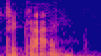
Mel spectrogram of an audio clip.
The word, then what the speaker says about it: Takei: And George Takei. – It's pronounced Takei.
